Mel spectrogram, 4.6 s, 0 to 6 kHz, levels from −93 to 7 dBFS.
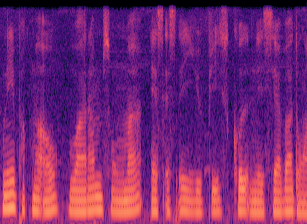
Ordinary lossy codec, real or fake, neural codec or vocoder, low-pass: none; real; none; 5.4 kHz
